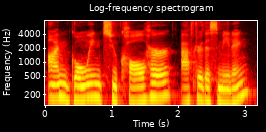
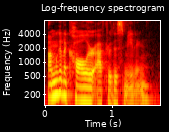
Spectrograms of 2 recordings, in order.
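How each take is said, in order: First: Going to is said fully as two words. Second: Going to is squeezed into gonna. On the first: "Instead of" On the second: "Going to is reduced to gonna"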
